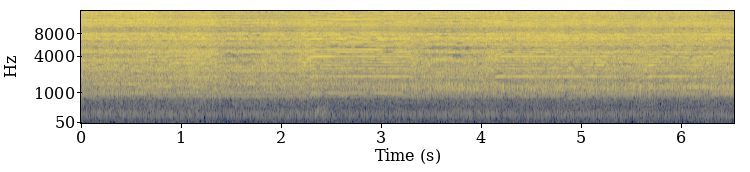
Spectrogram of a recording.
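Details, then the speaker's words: Continuous high-pitched whine and grinding of a single pilot drill making the osteotomy for an immediate-loading dental implant; implant then chosen by the bone's resistance to drilling, with no bleeding noted. "I have just made a single osteotomy and selected the implants based on the resistance of the bone. So it is like usually I just do a single drill, the pilot drill, and then I decide on the resistance of the bone and then decide which implants to be placed."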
